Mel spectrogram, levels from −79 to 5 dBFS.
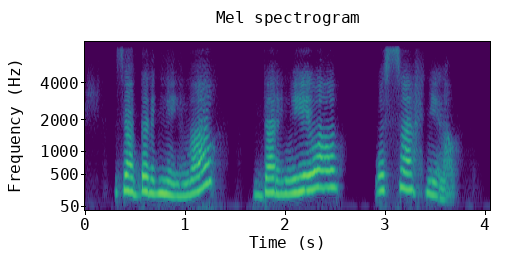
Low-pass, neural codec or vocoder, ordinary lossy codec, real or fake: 7.2 kHz; codec, 16 kHz, 0.5 kbps, FreqCodec, smaller model; none; fake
